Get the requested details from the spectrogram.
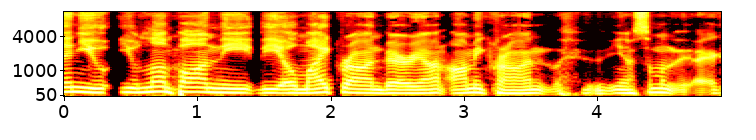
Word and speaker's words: Omicron: Omicron. You got to roll your R when you say it.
